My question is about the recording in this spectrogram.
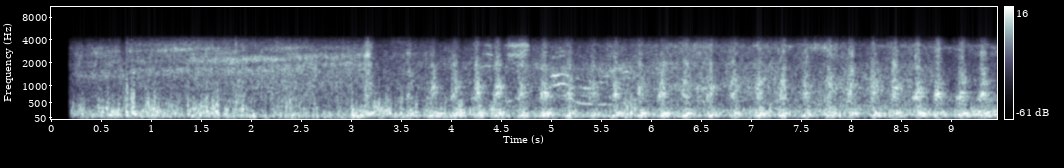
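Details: Duramax diesel with a rough idle: the idle clatter pulses unevenly, about two beats a second, with lumpy, uneven firing; cause unclear.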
